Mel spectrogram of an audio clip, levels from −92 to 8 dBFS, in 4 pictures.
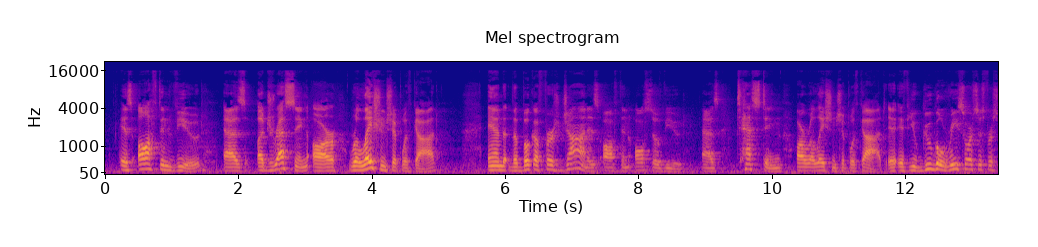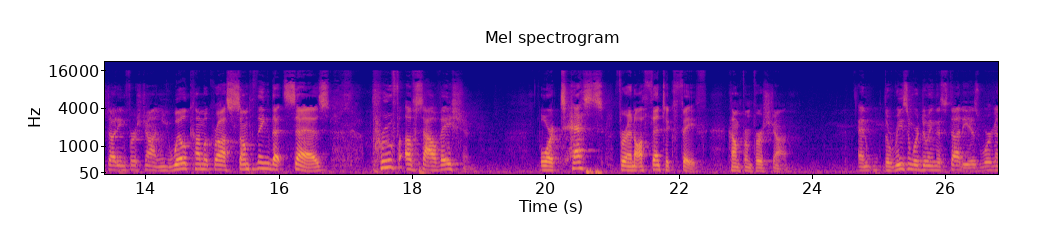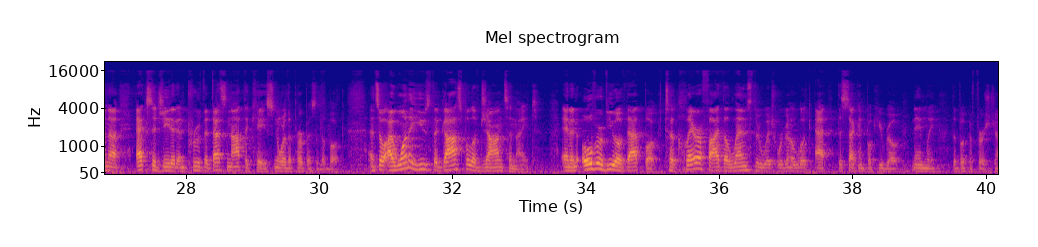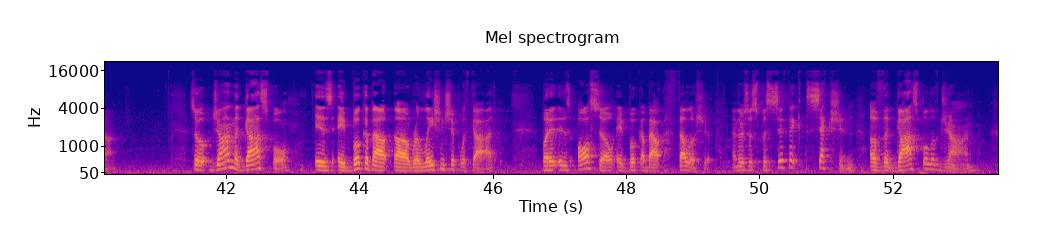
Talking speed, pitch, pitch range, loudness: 165 wpm, 130 Hz, 110-155 Hz, -24 LUFS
